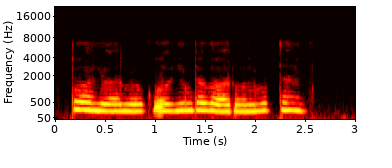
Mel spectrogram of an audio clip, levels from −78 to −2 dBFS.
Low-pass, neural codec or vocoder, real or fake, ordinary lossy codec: 7.2 kHz; codec, 16 kHz, 2 kbps, FreqCodec, smaller model; fake; none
